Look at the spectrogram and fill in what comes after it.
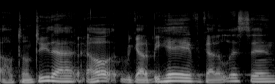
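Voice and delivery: mock voice as if for children. Retelling how they talk to children all day: imitating talking to children. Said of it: "locked in with the children all day".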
